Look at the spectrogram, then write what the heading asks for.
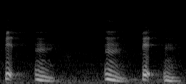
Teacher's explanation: In both British and American, the T in bitten is accompanied by a glottal stop.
